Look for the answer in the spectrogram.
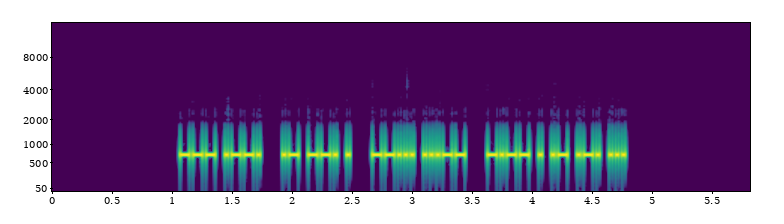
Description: Morse code, heard as a keyed tone, about 44 wpm, 700 Hz. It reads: OP AGE 73 YEARS
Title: Common QSO Phrases 45wpm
